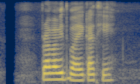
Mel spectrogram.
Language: Nepali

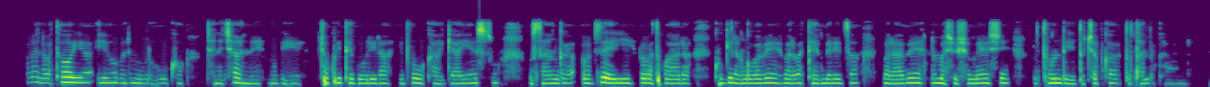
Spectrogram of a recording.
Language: Rundi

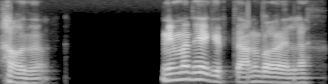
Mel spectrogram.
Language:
Kannada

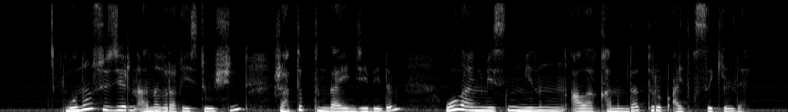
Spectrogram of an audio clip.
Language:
Kazakh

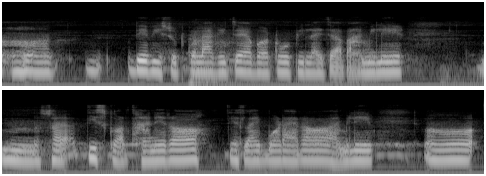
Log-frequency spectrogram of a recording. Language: Nepali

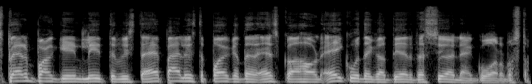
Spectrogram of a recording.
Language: Finnish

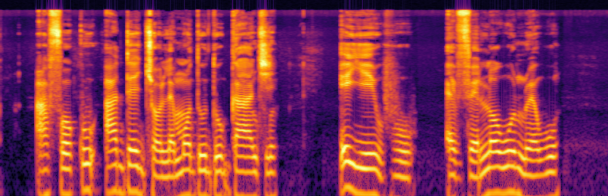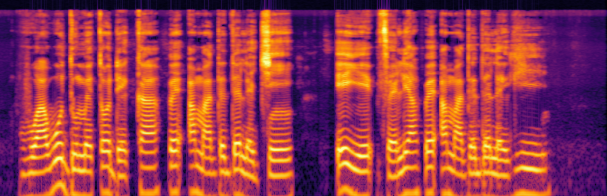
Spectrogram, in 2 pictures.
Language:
Ewe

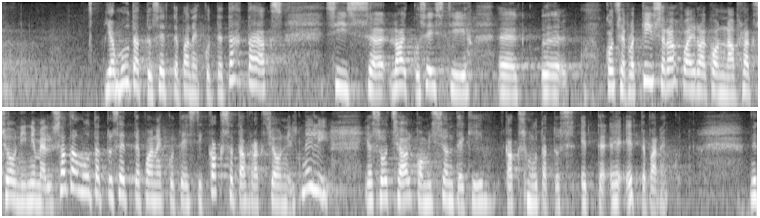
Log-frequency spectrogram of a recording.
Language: Estonian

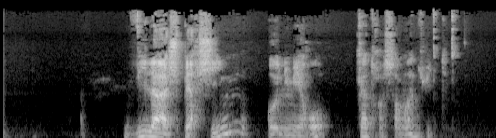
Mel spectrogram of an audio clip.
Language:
French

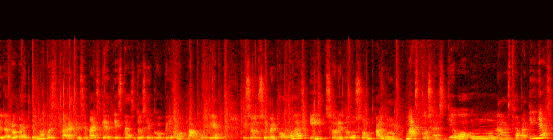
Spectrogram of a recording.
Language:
Spanish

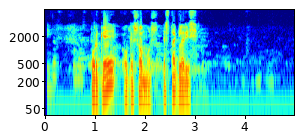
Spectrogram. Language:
Galician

